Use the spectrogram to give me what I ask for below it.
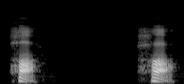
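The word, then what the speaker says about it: ὁ: So what does the rough breathing mark do? That's right. It gives it sort of an H sound. So ha, ha.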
